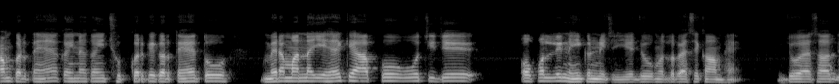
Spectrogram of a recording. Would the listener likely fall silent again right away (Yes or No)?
No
